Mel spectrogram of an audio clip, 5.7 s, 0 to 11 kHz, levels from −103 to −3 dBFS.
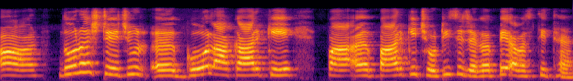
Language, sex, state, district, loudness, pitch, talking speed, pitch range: Hindi, female, Chhattisgarh, Bilaspur, -15 LUFS, 245 Hz, 180 wpm, 225-265 Hz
